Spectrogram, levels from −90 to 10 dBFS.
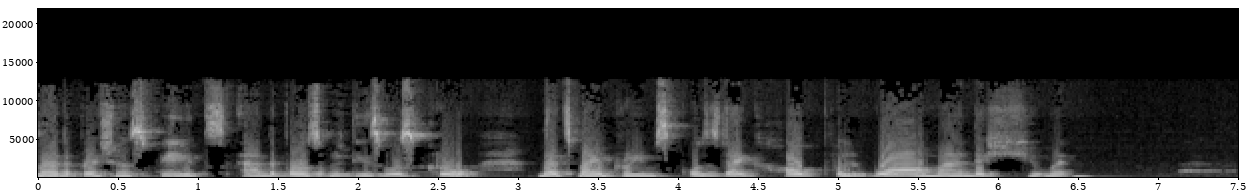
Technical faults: hard clipping; adaptive stream starting at a low bitrate

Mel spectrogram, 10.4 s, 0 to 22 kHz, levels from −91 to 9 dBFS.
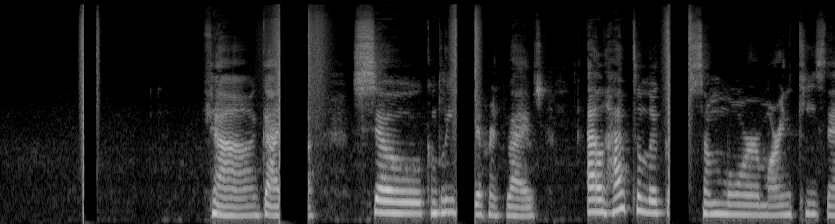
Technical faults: wireless microphone squelch dropout

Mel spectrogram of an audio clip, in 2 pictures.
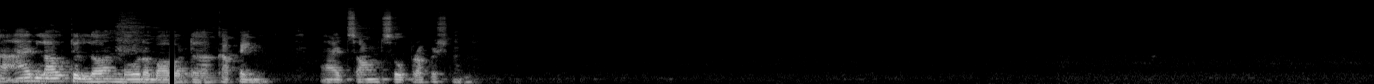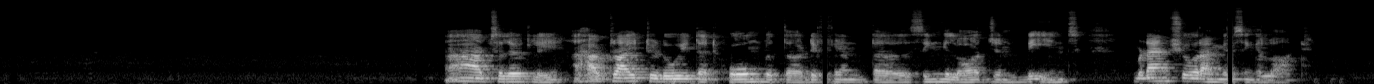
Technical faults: gap at a join of encoded pieces

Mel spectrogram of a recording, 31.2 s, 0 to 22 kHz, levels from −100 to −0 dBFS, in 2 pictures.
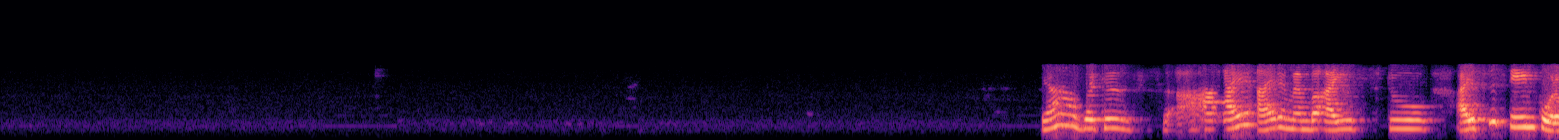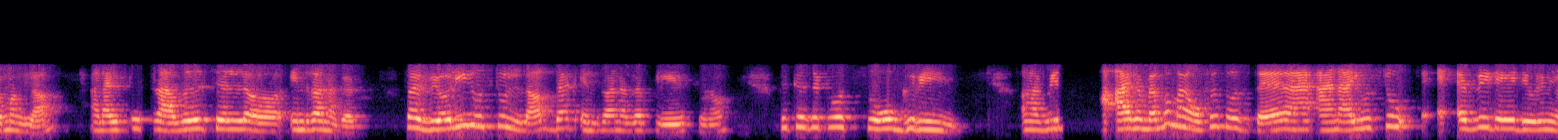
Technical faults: none

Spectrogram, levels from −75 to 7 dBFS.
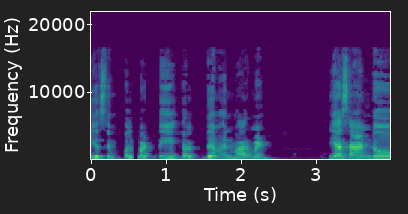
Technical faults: corrupt frame muted

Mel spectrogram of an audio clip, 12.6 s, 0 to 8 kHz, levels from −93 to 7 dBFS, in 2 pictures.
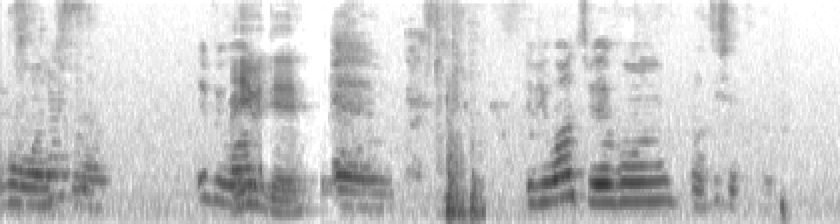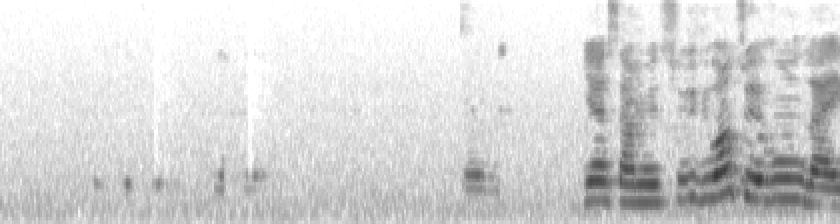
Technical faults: echo leak; speech suppressed in double talk

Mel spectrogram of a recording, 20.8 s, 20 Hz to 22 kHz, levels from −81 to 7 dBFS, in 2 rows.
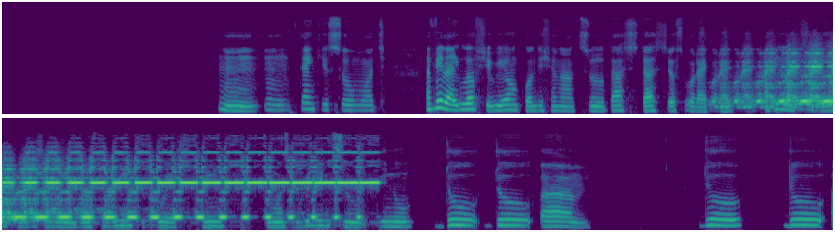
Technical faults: feedback howl

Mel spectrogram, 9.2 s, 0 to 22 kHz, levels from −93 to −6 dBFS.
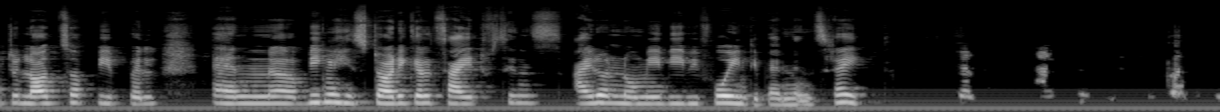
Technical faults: mains hum

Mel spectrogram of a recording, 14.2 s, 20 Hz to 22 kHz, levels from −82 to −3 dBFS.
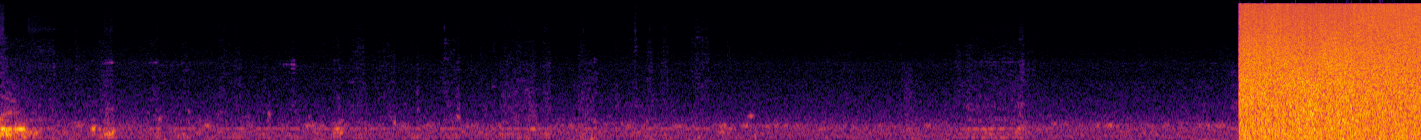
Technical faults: samples built from the wrong bytes

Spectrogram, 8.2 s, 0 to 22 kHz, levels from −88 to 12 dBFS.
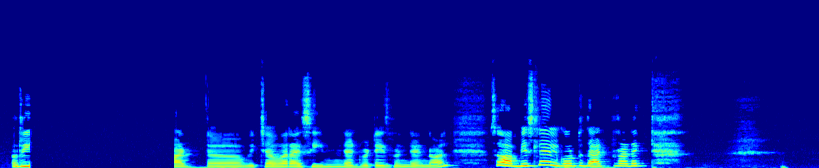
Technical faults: audio dropout to a faint residue

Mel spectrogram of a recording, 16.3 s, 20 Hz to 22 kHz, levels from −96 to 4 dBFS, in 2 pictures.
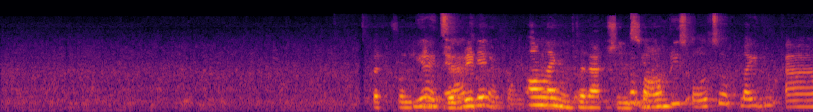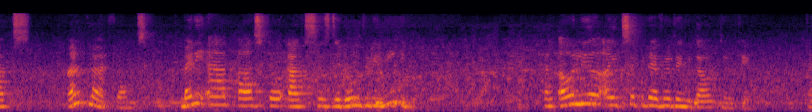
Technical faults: none

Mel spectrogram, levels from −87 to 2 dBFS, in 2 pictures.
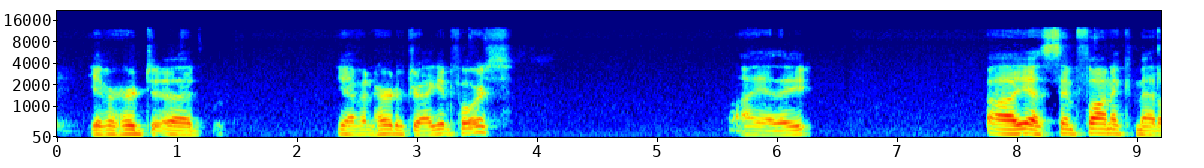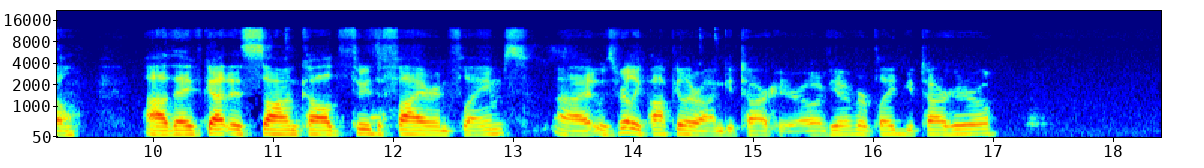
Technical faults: echo leak

